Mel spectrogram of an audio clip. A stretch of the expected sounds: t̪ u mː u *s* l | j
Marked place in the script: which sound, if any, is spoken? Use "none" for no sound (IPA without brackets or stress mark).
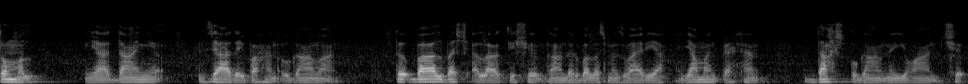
none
